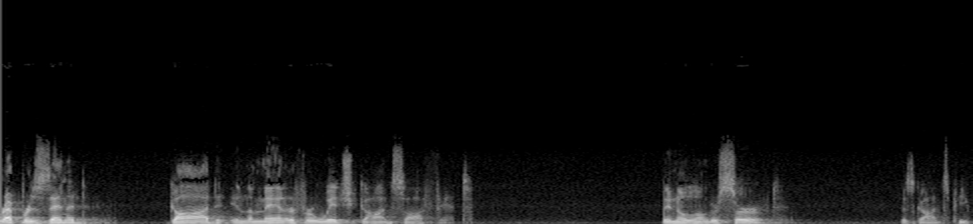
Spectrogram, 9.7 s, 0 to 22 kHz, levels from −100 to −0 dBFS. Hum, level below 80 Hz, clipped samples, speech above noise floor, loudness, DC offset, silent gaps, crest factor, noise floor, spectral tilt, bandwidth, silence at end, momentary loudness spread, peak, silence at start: none; -66 dBFS; under 0.1%; 51 dB; -26 LUFS; under 0.1%; none; 24 dB; -77 dBFS; -7.5 dB/octave; 7.8 kHz; 0.05 s; 16 LU; -4 dBFS; 0 s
